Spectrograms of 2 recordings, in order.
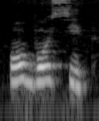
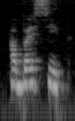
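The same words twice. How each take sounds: First: Every o is pronounced as a clear o. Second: The o vowels are reduced toward an a sound. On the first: The speaker calls it right. "Четко обосит" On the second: The speaker calls it wrong. "Мы не можем сказать обосит"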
